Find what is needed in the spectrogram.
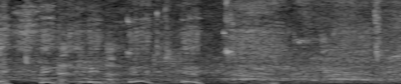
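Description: A basketball being dribbled on a hardwood court over steady arena crowd noise, with men laughing over it.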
